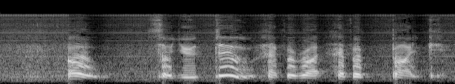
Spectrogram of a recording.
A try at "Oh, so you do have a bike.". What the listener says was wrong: So you're putting emphasis on do here, showing what's called emphatic expressions of surprise. Oh, so you do have a bike. So you could probably even raise your inflection and tone a little bit more there, but I think you're getting the point.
